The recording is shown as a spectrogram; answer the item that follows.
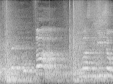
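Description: Stage actor's voice speaking in a large, echoing hall, with a thud.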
